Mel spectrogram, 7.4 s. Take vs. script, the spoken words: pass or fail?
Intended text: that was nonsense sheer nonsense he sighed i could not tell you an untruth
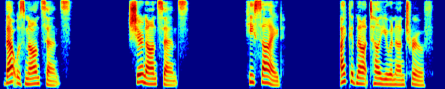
pass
